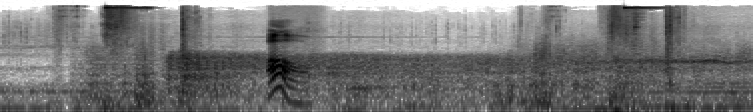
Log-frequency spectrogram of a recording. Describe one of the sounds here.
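Heavy footsteps thud as a figure jumps and lands on rocky ledges.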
